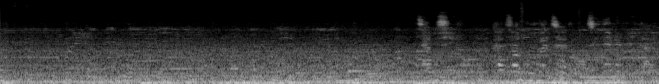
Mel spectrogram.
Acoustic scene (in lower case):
car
